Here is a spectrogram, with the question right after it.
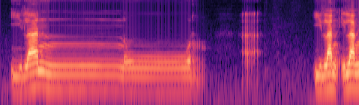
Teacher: ini hukumnya ghunah musyaddadah karena dia gunah berarti digunahkan digunahkan tuh didengungkan jadi suaranya itu kita tahan kemudian kita panjangkan sejenak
